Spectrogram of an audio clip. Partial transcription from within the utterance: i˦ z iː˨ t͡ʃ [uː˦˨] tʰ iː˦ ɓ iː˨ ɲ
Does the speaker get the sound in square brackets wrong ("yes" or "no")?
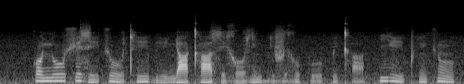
no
